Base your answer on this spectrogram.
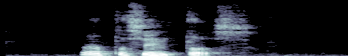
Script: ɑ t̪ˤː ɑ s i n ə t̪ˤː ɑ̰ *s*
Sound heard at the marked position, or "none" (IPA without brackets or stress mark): s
